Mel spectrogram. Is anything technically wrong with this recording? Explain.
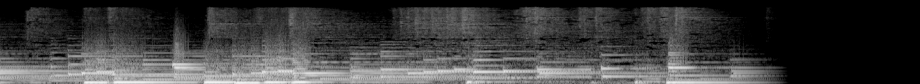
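Yes. Hard clipping appears at 0.83–3.15 s (about 9 dB over), 6.68–6.91 s (about 7 dB) and 7.34–7.43 s (about 1 dB), the last two falling within the fade-out that ends near 7.9 s. Peaks exceed what a stage can pass and are flattened, adding high harmonics that are heard as harsh fuzz first, then lighter crackle.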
